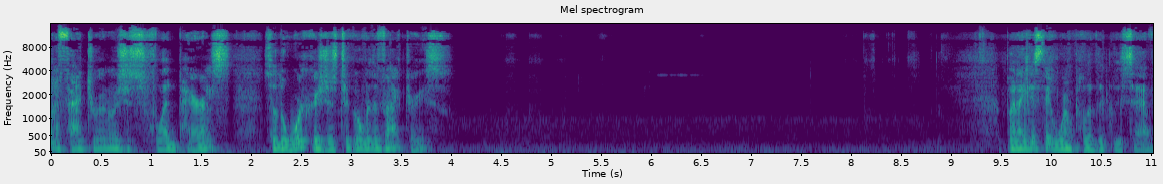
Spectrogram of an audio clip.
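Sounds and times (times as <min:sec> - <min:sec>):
faint high beep: 0:06.0 - 0:07.0
rustling comic book pages: 0:08.0 - 0:11.0.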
